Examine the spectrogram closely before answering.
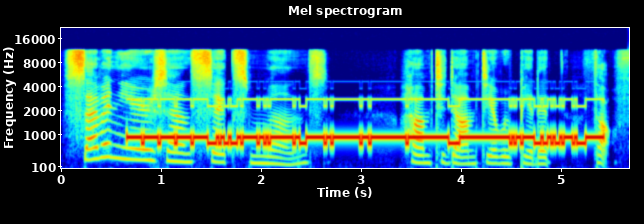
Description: RTTY (45.45 baud, 170 Hz shift), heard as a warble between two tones, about 840 Hz centre, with speech in English. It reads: JA1TF DE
